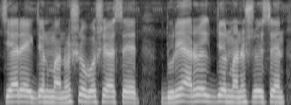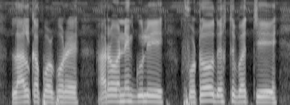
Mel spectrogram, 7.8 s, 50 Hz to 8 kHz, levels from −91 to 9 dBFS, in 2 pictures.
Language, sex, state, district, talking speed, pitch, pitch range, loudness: Bengali, male, Assam, Hailakandi, 140 wpm, 155 Hz, 150-165 Hz, -15 LUFS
